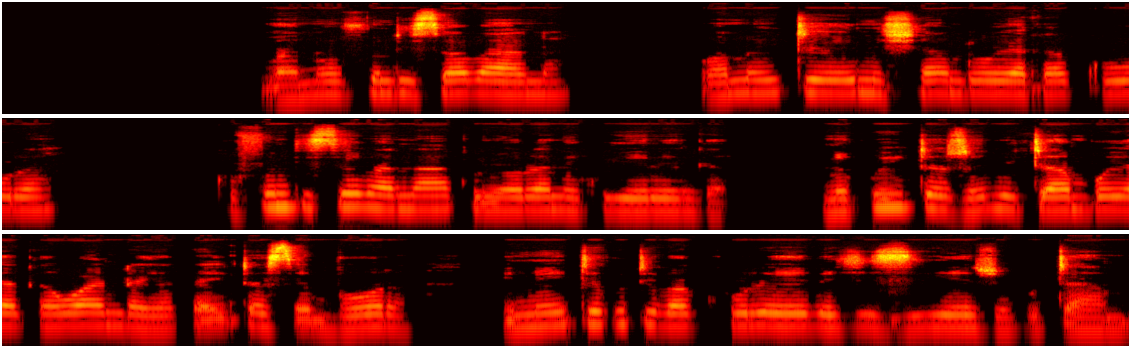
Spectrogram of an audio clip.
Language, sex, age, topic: Ndau, female, 36-49, education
